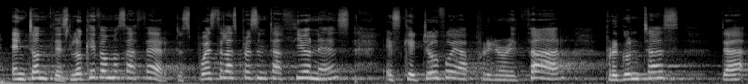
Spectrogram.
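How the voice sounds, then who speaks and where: A woman with a non-native Spanish accent moderating a conference panel, hesitant and often correcting herself, her voice echoing through a hall like in a cathedral. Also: a little high. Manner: hesitant delivery with frequent self-corrections. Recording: echoey hall with long cathedral-like reverb.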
